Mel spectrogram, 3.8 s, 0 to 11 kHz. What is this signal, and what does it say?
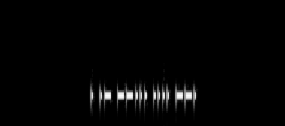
Morse code, heard as a keyed tone, about 40 wpm, 700 Hz. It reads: EA7HG
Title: DXCC-100 Call Signs - 5 Characters - 40wpm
